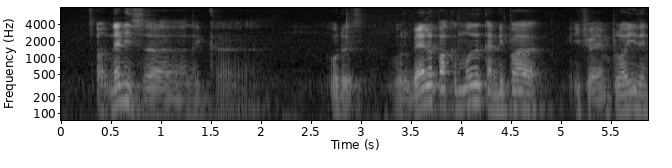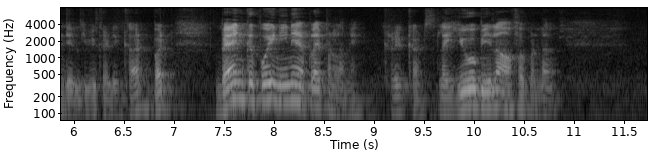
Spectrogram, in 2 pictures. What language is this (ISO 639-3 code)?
eng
